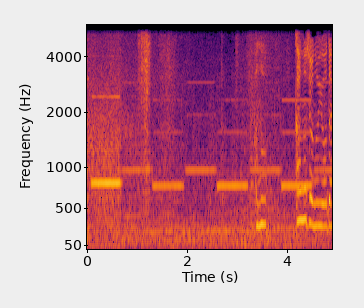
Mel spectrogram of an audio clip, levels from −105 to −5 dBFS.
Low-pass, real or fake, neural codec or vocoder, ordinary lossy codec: 5.4 kHz; real; none; none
